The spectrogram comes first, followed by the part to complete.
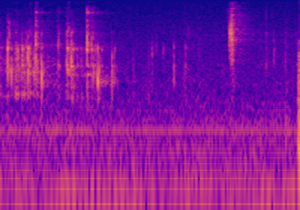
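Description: A metal straw stirring ice cubes in a glass: a quick run of light clinks over the first second, then one last clink about a second and a half in.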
